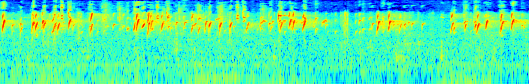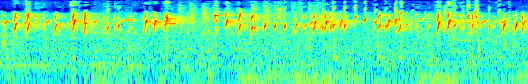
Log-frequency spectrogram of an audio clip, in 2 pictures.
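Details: European goldfinch calls: rapid, high, tinkling chirps grouped into rolling bursts roughly every two seconds, several birds twittering together over a quiet background.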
